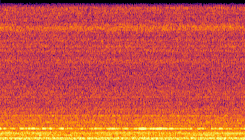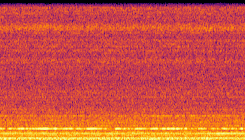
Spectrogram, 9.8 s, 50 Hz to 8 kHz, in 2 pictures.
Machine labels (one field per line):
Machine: pump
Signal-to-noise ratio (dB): -6 dB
